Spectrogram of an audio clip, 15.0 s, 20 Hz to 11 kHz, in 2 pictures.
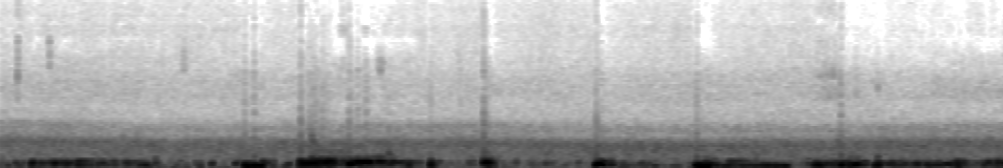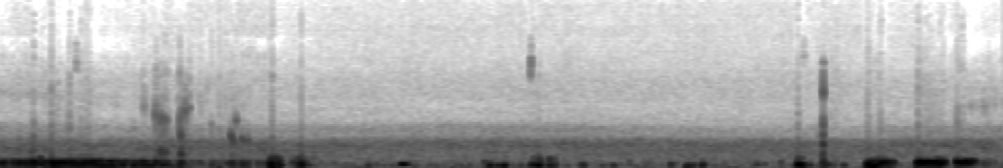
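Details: After 12 hours without food, in a person with severe lactose intolerance: long low gurgling rumbles and groans with scattered clicks and pops; stomach growling (borborygmi).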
